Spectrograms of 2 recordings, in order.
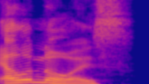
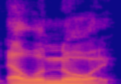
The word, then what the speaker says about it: Illinois: St I didn't say Illinois I said Illinois the S is Silent People remember that Illinois is considered a blue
